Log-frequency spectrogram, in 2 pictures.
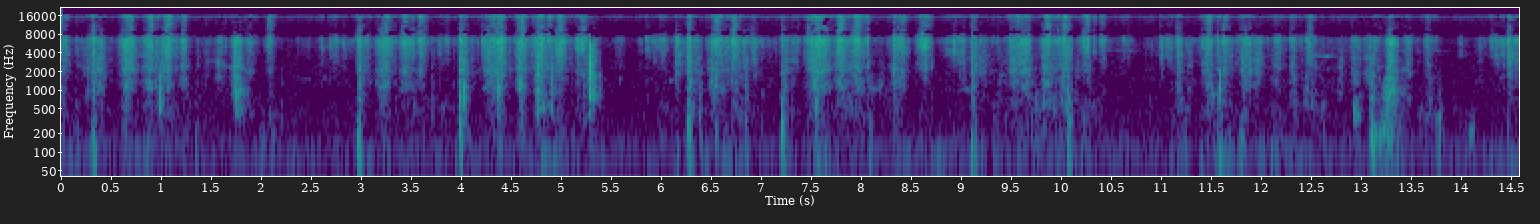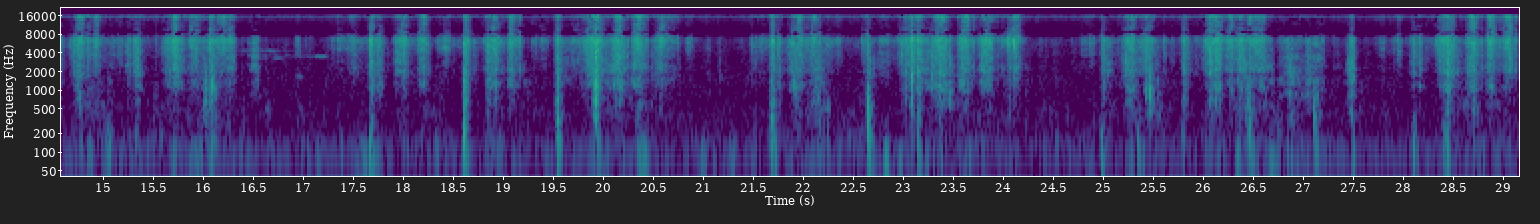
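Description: Hands crushing and crumbling pressed baking-soda blocks into loose powder: crunching in irregular bursts, one or two a second, with sharp crackles.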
